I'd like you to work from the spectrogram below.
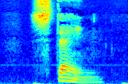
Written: Stijn

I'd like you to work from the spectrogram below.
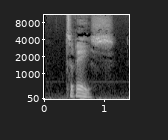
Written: Trees

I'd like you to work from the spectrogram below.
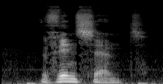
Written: Vincent

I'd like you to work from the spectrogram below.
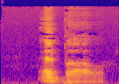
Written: Ubbo

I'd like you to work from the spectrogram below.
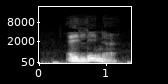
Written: Eline

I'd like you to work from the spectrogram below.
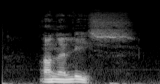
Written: Annelies

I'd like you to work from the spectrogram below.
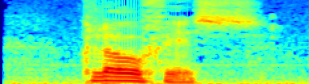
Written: Clovis

